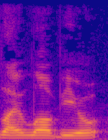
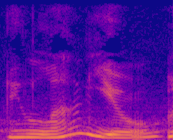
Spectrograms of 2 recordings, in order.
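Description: First: Said in the usual way. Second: Slow, soft, lightly voiced "I love you"; slow soft mock of Willow's "I love you"; failed imitation. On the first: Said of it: "I hate the way she says". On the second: Shown as a demonstration. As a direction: try Willow's cloying "I love you" and miss. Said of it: "I can't even imitate it. That wasn't right".

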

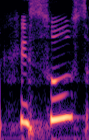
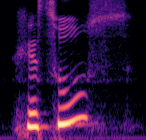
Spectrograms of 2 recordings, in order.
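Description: First: Retold tearful prayer. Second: Retold first prayer. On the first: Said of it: "empezó a llorar, llorar y decía". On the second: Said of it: "cerró los ojos y dijo".

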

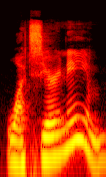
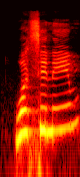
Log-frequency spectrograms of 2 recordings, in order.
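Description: First: "what's your name" slow and deliberate, falling at the end; pointed question. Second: Light, high-pitched asking; simple question. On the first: Client insisting after a rebuff, "what's your name" slow and pointed. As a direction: spell out "what's your name" slowly, dropping on "name". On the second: Client asking the salon boss a simple question, high and casual. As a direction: ask it casually, pitched well up. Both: Retold or imitated.

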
